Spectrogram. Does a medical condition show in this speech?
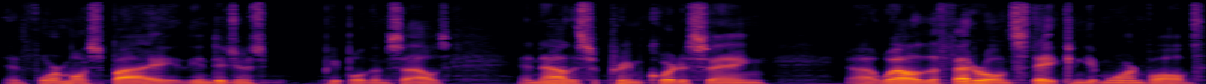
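No.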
